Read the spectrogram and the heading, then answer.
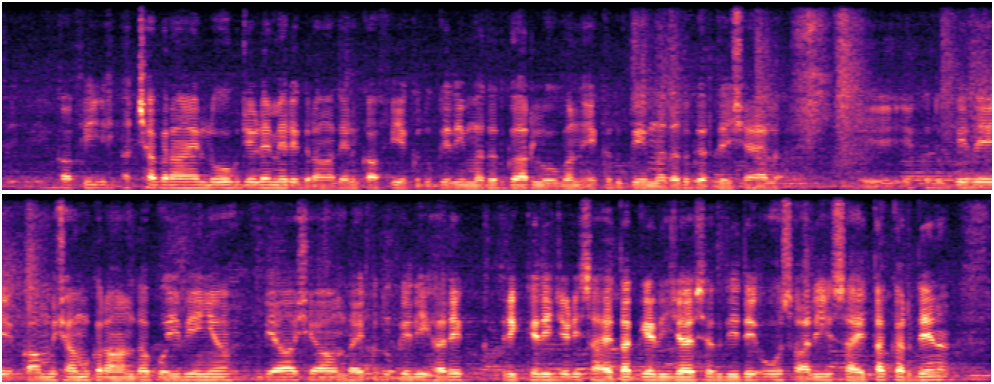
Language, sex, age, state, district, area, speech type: Dogri, male, 18-30, Jammu and Kashmir, Udhampur, rural, spontaneous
